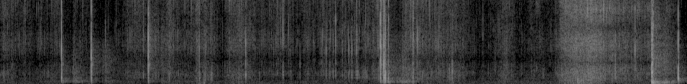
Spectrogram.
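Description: A fold of clear plastic bubble wrap is squeezed between thumb and fingers, giving sharp, bright pops scattered over a steady crackly crinkle of the plastic. Near the end, a louder stretch of rustling crinkle builds before a couple of final pops.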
